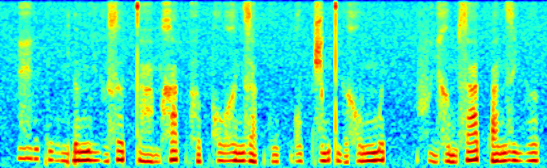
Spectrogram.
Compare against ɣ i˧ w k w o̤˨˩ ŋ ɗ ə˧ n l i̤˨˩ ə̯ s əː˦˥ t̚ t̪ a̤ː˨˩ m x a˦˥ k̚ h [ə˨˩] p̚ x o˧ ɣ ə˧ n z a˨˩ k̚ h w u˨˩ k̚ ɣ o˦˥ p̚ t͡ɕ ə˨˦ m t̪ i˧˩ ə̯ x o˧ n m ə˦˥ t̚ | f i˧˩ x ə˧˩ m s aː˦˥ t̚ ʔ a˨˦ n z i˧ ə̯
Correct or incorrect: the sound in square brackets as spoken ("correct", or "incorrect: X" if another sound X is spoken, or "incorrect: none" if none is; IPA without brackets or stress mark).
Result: correct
